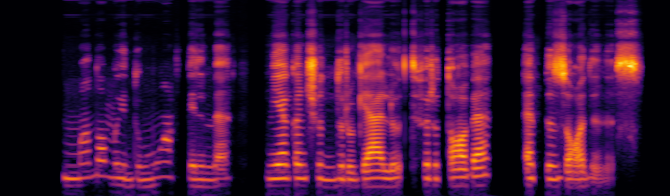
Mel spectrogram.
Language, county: Lithuanian, Klaipėda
